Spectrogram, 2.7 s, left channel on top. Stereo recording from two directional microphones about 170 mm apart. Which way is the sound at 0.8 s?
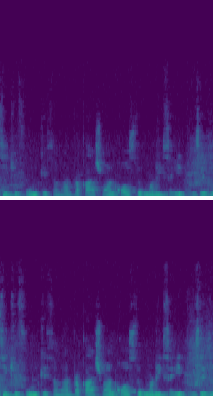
45° right (ahead or behind).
